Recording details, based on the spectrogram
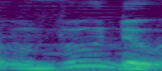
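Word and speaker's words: vodou: Well, voodoo is spelled V-O-D-O-U and not V-O-O-D-O-O.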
